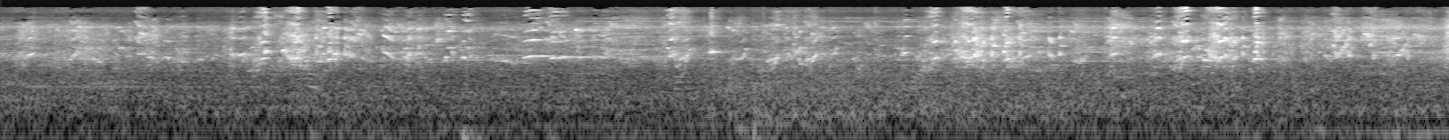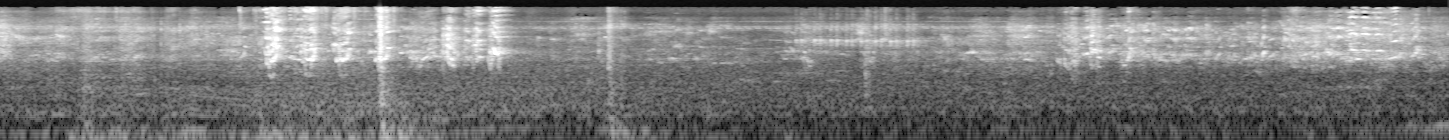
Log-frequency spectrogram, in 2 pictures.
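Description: Birds chirping and calling in a steady chorus of short tweets, with a louder flurry of calls over a low rumble a little past halfway.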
